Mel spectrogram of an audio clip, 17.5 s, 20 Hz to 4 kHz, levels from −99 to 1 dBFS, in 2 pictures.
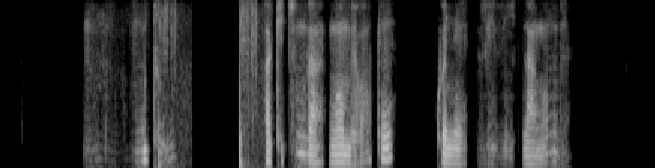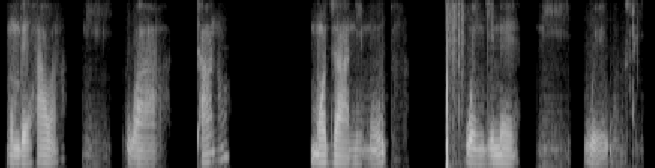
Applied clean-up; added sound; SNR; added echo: neural separator model SepFormer WHAM!.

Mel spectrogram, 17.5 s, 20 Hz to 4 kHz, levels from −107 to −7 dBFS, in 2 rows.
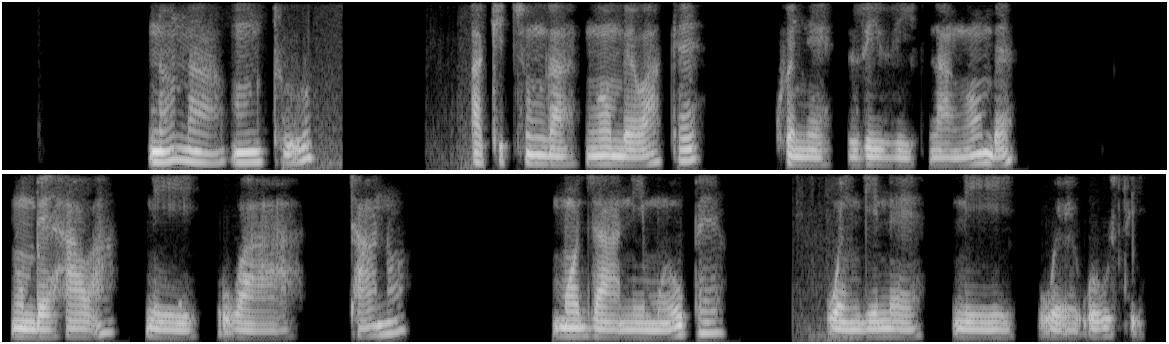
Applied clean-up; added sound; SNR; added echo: neural separator model SepFormer DNS4.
